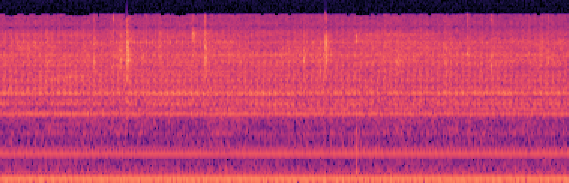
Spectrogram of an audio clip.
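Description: Steady low electrical hum at an even level, with a few faint light clicks.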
